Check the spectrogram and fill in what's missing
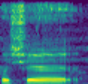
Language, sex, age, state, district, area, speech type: Dogri, male, 30-45, Jammu and Kashmir, Reasi, rural, spontaneous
